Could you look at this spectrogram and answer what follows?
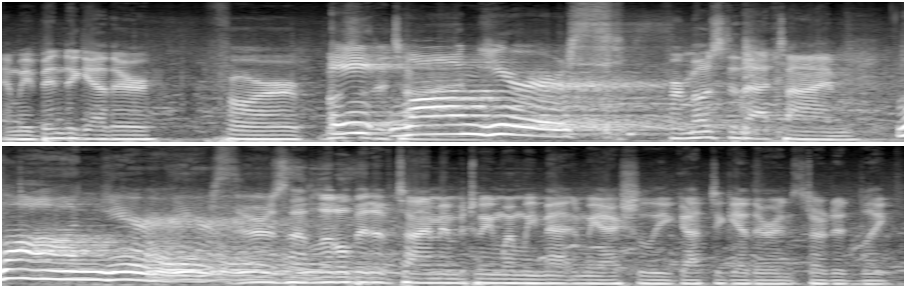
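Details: Adult speaker; normal voice.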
